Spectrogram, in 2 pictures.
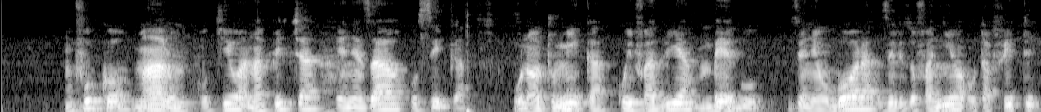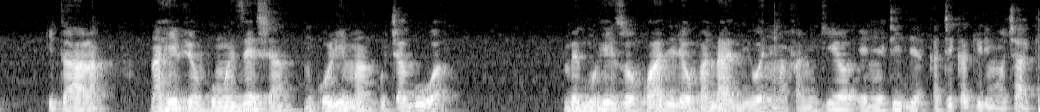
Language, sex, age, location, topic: Swahili, male, 25-35, Dar es Salaam, agriculture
